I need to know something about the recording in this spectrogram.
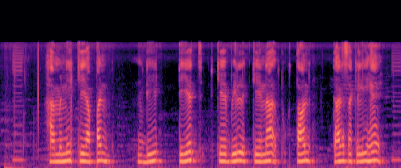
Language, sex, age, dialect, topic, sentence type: Magahi, male, 18-24, Southern, banking, question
